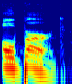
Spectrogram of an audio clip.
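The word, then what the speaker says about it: Åberg: says it but but ludvig told everybody because the pronunciations were just brutal he just said just call me o Berg but but Daniel told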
